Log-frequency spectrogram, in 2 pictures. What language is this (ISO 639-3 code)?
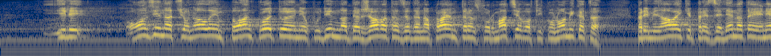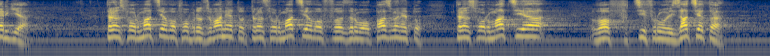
bul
